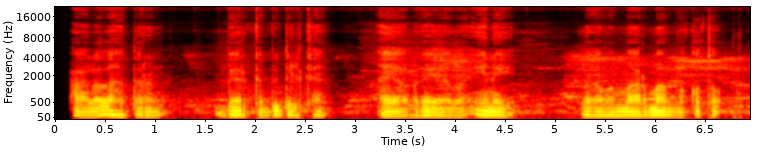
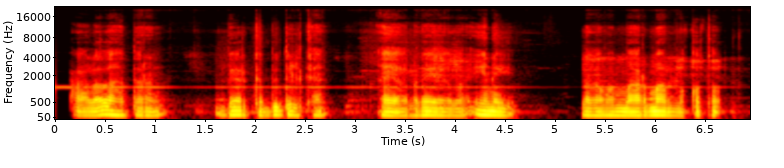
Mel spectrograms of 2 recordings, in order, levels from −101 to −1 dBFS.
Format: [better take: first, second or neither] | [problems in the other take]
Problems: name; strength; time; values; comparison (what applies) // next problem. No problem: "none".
first | noise reduction (neural mask model RNNoise)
